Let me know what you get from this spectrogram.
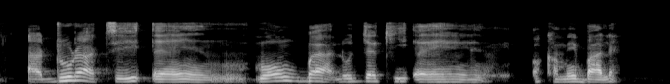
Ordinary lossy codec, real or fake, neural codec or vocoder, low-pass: none; fake; codec, 16 kHz in and 24 kHz out, 2.2 kbps, FireRedTTS-2 codec; 7.2 kHz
